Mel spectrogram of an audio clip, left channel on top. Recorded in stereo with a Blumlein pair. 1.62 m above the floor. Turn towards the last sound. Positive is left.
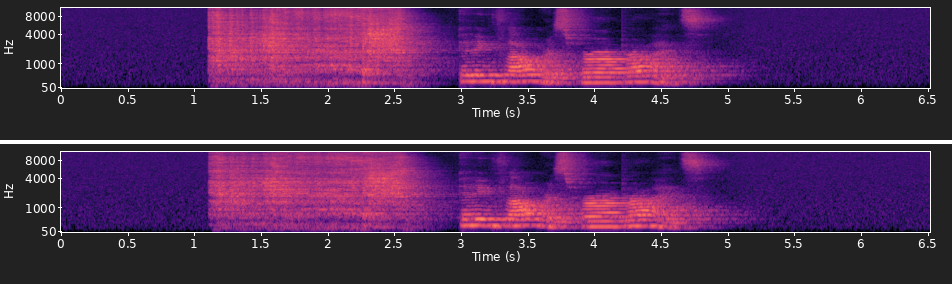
turn(degrees=15)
